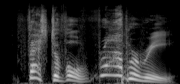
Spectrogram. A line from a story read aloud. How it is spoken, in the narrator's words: Ratapi said dramatically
